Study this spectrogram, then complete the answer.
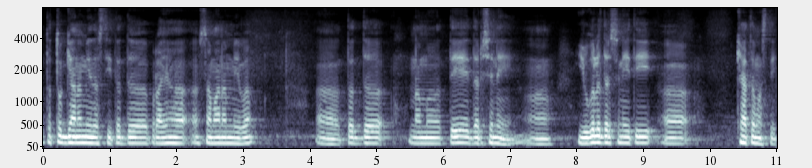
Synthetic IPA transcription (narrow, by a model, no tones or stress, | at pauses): t̪ɐt̪ʋɐɡjaːnɐmjɐd̪ɐst̪it̪ɐd̪pɾaːjɐɦɐsɐmaːnɐmjeːʋɐ | t̪ɐd̪ | nɐmɐt̪eːd̪ɐɾʃɐneː | juɡɐlɐd̪ɐɾʃɐneːt̪i | kʰjaːt̪ɐmɐst̪i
